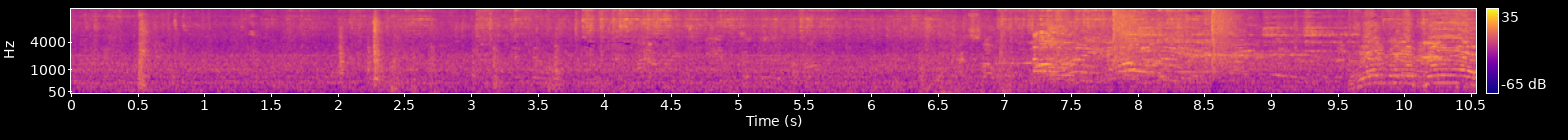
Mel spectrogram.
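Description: A haunted attraction train ride on a farm rumbles along at a steady pace, with clattering wheels and a crowd of riders shouting and talking loudly over it.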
